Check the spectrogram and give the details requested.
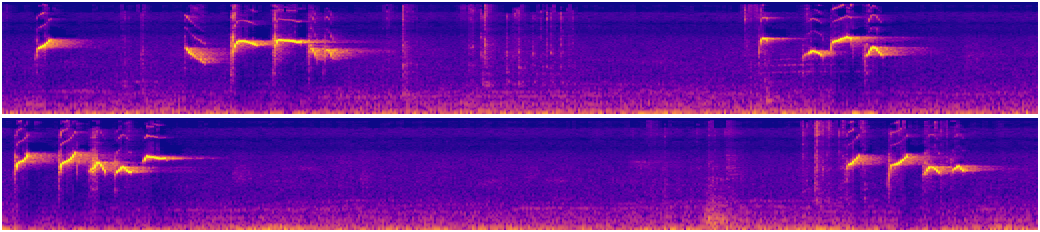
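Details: Cinereous tit lure calls meant to draw replies from other tits: short groups of sharp, high, falling chirps repeated every few seconds over faint background noise.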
